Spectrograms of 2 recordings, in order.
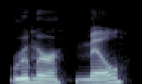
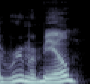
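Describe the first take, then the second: First: "rumor mill" slow and careful, short i in "mill"; corrected mill. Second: "mill" accidentally said like "meal", with a long ee; misspoken mill. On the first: Shown as a demonstration. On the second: Real, not acted. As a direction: slip and say "rumor meal" with a long ee vowel. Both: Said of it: "not meal".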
